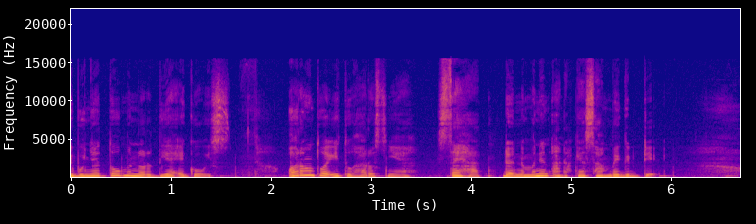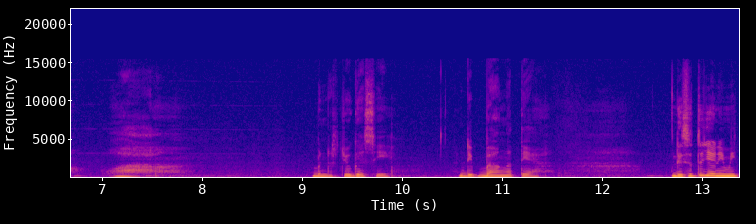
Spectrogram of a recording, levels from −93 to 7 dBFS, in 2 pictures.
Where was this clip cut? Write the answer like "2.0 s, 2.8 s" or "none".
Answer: 4.3 s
